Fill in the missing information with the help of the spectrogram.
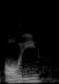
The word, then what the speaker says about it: Audi: Audi, how do you pronounce it? Audi.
